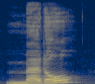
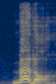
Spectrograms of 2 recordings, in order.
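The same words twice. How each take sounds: First: "Metal" as a louder model word, rising at the end; pronunciation demo. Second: "metal" higher and louder, falling at the end; pronunciation demo. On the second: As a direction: say "metal" with the same flapped D sound, closing the pair. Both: Shown as a demonstration. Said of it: "those two sound pretty alike".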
